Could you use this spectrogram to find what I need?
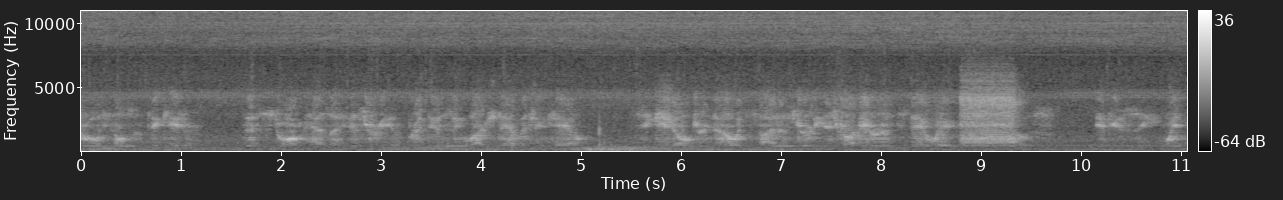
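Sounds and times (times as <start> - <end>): steady high hiss: 0.0 - 11.0
whispered voices: 0.0 - 11.0.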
